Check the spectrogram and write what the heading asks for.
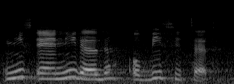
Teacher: no es como una e, es un sonido casi que muy opaco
